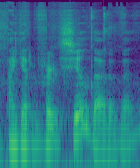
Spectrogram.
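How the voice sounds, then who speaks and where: A soft-spoken, giggly woman doing an unhurried ASMR game playthrough and reading aloud. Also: very deep voice, a little hiss or hum. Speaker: streamer playing a game.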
